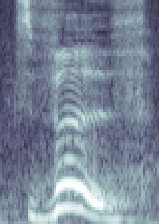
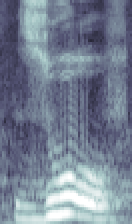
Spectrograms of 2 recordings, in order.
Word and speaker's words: zwölf: 12 in German is zwölf. Zwölf. So, we have Z V U, I mean O umlaut, okay? L F. Zwölf. Not zwolf.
